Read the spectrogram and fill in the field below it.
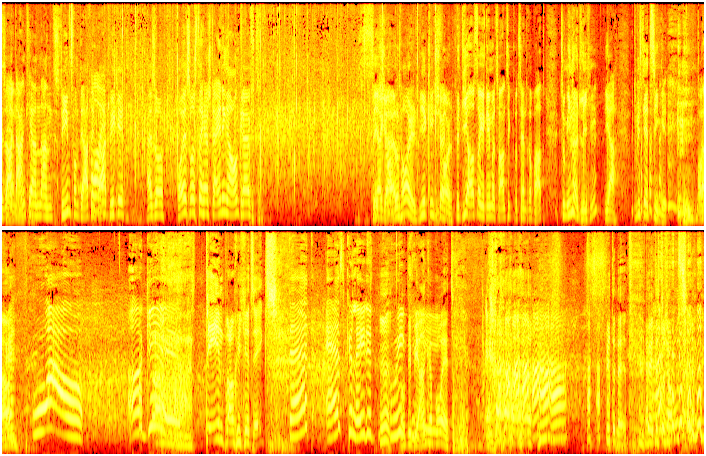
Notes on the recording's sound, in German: Hawi D'Ehre LIVE - WIEN. Aus dem Theater im Park, Wien.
